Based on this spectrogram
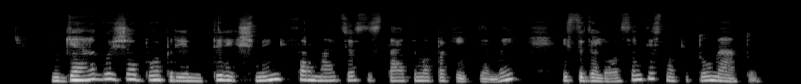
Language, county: Lithuanian, Tauragė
